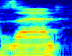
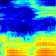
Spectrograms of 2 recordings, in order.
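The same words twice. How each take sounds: First: The letter is said with a non-American pronunciation. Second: The letter is said with an American pronunciation. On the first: It is the speaker's original form. The speaker calls it wrong. "instead of Z" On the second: It is the form adopted so Americans understand. The speaker calls it right. "say Z instead of Z"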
